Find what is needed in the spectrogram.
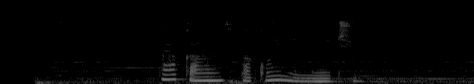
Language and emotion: Russian, sad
